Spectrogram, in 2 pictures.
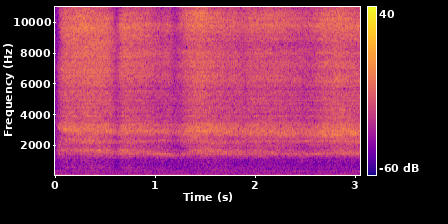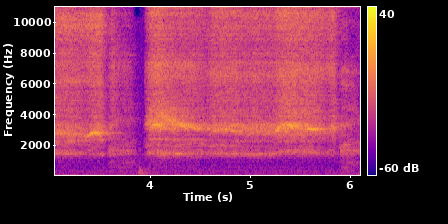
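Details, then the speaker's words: Vocal imitation of the continuous murmur of an open patent ductus arteriosus: a steady hissing whoosh with one brief pause. "and if the patent ductus arteriosus is is open then you're going to hear a continuous murmur like"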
